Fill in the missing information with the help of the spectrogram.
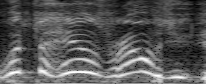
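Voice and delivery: high, loud retold demand; alarmed yell. Retold yelling at panicking friend.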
